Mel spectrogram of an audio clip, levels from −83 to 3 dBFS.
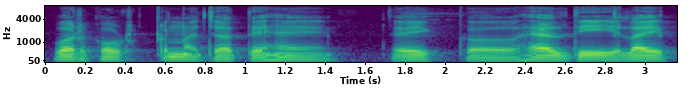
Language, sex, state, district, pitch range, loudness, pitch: Hindi, male, Chandigarh, Chandigarh, 90-95 Hz, -19 LUFS, 90 Hz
